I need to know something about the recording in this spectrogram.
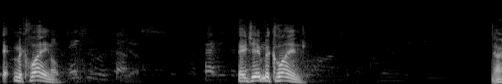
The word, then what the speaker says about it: McLean: Do you know how to pronounce his last name? McLean.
